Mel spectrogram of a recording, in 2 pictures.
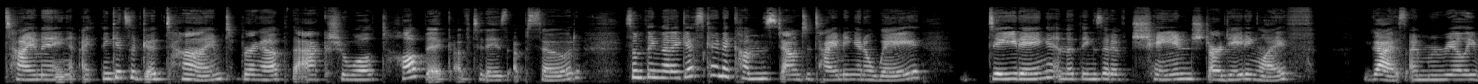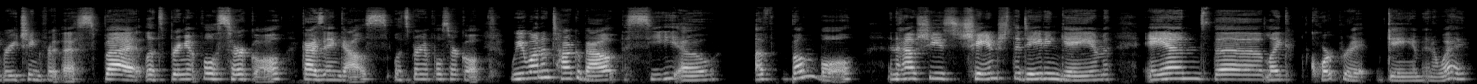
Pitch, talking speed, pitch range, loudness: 235 Hz, 170 wpm, 220-260 Hz, -19 LUFS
